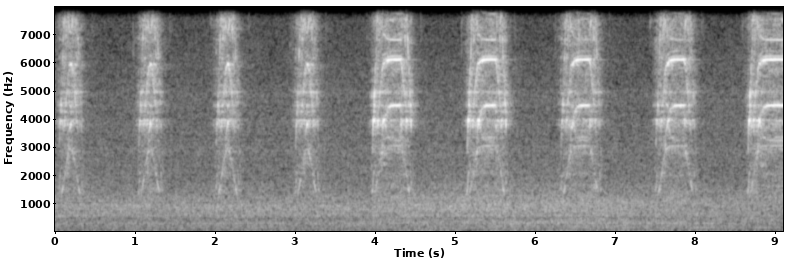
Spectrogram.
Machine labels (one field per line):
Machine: slide rail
